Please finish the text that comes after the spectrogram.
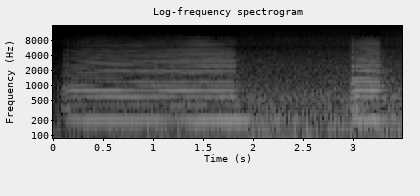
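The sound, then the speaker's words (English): A ferry boat crossing the Bosphorus from Asia to Europe in Istanbul blasts its horn loudly, one long toot of nearly two seconds followed by a shorter second toot, over a steady low rumble of engine and water. “This is the ferry boat crossing the Bosphorus from Asia to Europe.”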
